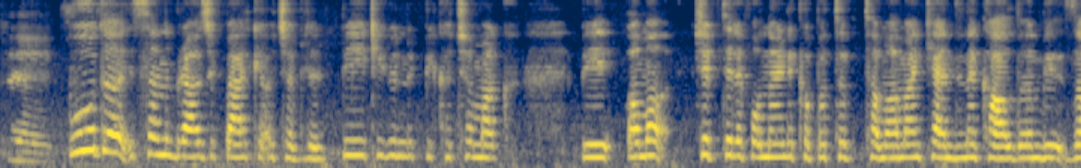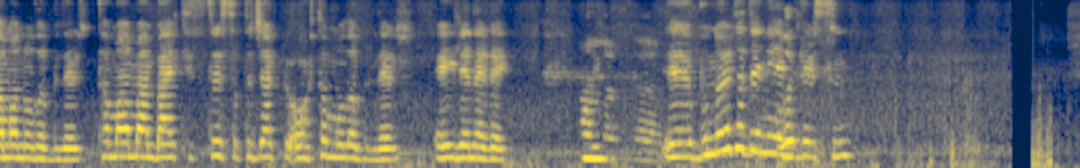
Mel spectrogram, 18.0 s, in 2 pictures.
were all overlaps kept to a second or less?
Yes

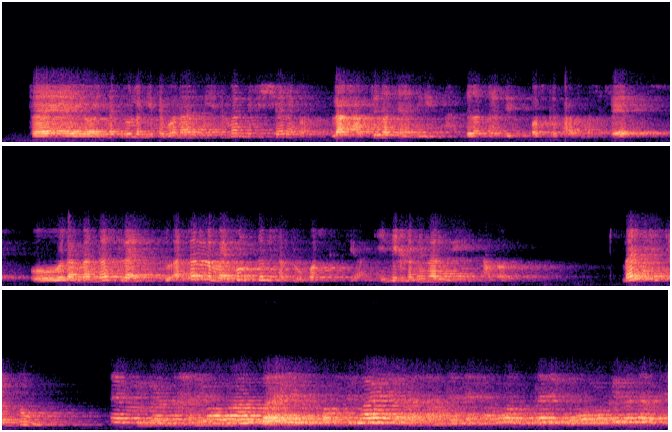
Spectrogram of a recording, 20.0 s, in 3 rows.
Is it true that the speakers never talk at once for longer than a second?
Yes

